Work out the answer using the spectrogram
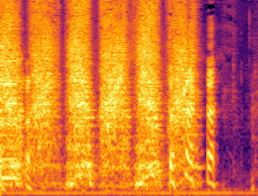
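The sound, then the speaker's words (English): Hand saw cutting through wood in a quick, even series of rasping back-and-forth strokes. Each stroke is loud and gritty, and the sawing stops abruptly near the end. “that sounds like a saw. That is a saw.”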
